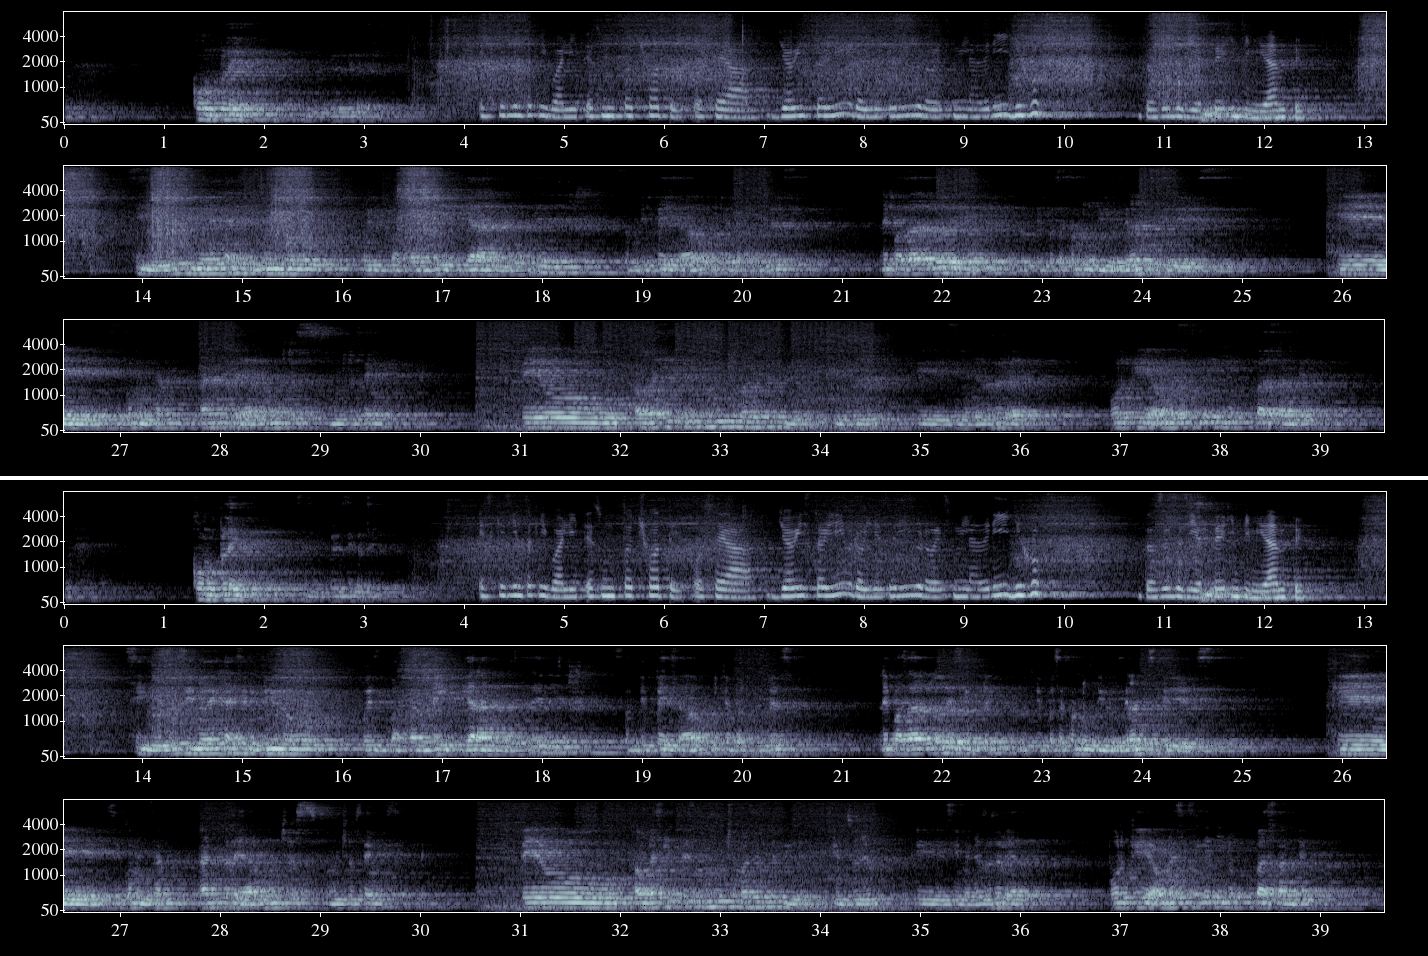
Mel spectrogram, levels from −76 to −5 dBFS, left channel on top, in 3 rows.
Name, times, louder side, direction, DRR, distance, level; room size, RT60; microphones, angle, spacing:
voice 1, 1.3-1.9 2.4-3.2 11.3-11.5 13.9-15.8 16.2-18.4 18.8-20.5 21.4-24.7 25.9-29.7 31.0-34.6 35.0-36.0 36.9-38.9, right 1 dB, 75° right, -3 dB, 3.5 m, -29 dB
sound 1, 3.4-4.8 5.1-6.9 7.2-11.9 12.3-17.5, left 5 dB, 70° left, 0.9 m, -42 dB
voice 2, 4.1-9.8 10.8-12.4, right 2 dB, 15° right, 10 dB, 0.3 m, -30 dB
sound 2, 19.9-20.5 21.9-22.5 24.0-24.4 25.8-26.3 27.8-28.3 30.5-34.9, left 1 dB, 25° left, 1.3 m, -45 dB
14.5 x 11.0 x 5.7 m, 3.0 s
head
